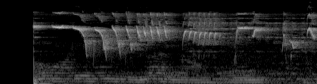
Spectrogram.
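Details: White-rumped shama (murai) song used as a lure to prompt another bird to sing: rich, loud whistled phrases with sharp downward sweeps and quick trilled notes, clean and continuous after a brief silence.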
